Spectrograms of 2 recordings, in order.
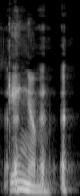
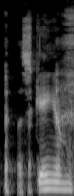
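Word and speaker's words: Muskingum: Zanesville there at the mingham used to have hard fa used to have a hard time pronouncing that but it's mingham mingham County Fairground so it's probably well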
